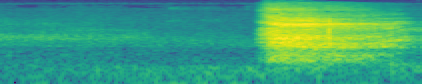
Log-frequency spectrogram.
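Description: A person's short breathy exhale, like a sigh, about one and a half seconds in, fading over about half a second.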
